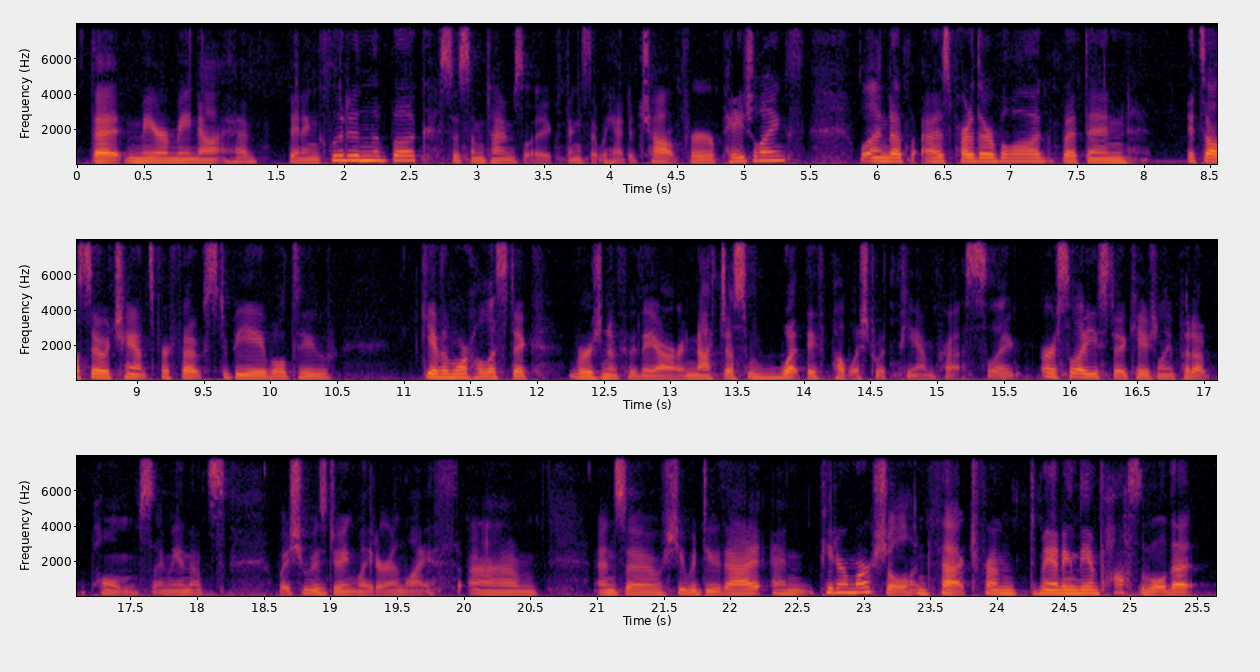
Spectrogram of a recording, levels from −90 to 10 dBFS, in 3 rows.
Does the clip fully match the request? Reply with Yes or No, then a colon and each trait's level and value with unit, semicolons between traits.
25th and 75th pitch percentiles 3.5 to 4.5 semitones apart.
No: average, 2.7 semitones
